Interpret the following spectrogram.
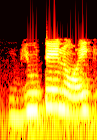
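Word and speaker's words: butanoic: इसके साथ आप एक beautenoic एसिड paintainoic एसिड इस तरह से आप उसको प्रोनाउंस करते हैं चलिए जल्दी से ये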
